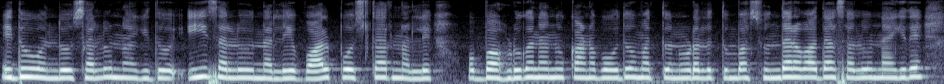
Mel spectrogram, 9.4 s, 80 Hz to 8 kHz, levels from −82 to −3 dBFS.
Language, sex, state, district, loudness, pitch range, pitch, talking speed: Kannada, female, Karnataka, Shimoga, -15 LUFS, 235-250 Hz, 245 Hz, 115 wpm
